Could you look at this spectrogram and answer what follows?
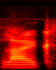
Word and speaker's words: Luik: It's a small leap from Liège, or as we pronounce it, Luik, to the Netherlands.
